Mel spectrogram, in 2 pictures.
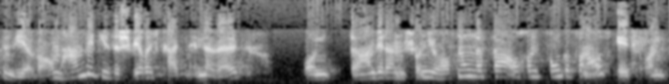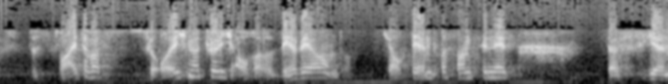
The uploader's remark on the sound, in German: Telefoninterview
